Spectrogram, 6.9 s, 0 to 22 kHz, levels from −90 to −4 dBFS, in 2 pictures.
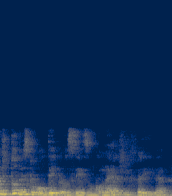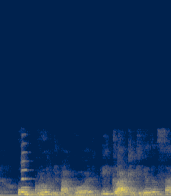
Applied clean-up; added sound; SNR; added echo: none; Bowed string instrument; 17 dB; reverberation time 0.6 s.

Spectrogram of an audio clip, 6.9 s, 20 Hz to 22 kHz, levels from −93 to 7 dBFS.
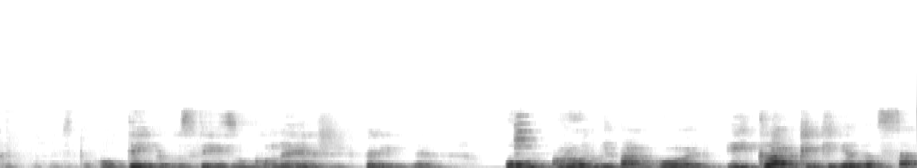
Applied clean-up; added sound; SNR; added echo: neural mask model DeepFilterNet 3.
